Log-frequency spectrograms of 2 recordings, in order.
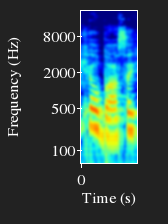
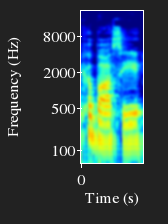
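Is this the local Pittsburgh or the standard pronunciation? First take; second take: standard; local. First: Said in the standard, non-local pronunciation. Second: Said in the local Pittsburgh pronunciation. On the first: This is how it is said elsewhere. "We don't say kielbasa here" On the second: This is how locals say it. "we say kibasi"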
